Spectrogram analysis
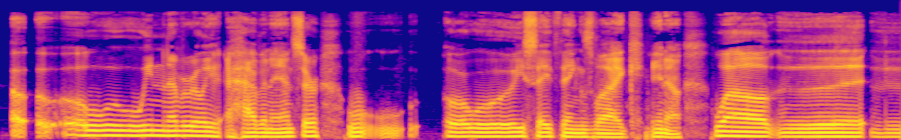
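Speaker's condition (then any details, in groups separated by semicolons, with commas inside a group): Stuttering; stutter-like tension when signing own name, worse under pressure or with people watching; blocks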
